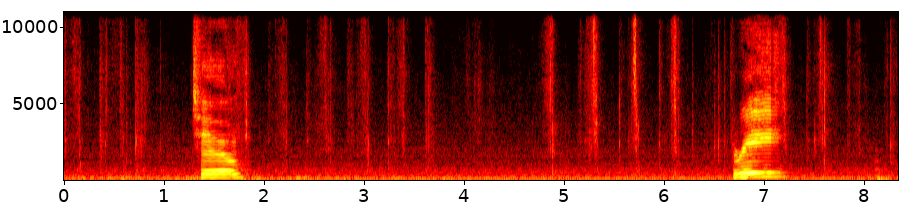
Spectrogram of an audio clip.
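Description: Playing cards are dealt one by one in a card reading: two short, crisp card snaps several seconds apart, while a person speaks and counts.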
